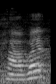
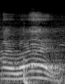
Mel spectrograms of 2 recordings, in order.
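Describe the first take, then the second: First: The word starts with an H sound. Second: The word starts directly with a vowel. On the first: The speaker calls it wrong. "హవర్ కాదురా" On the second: The speaker calls it right. "హెచ్ తీసి పలకాలన్నమాట"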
